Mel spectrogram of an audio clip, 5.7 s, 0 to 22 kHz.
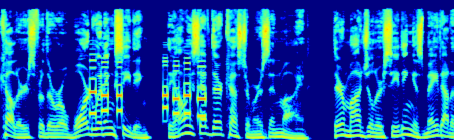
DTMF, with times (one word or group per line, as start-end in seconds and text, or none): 1.1-1.5 688
2.0-2.6 0451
